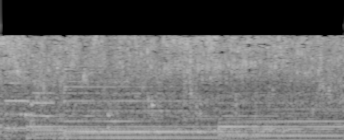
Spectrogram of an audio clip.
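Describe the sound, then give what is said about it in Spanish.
Tap water runs steadily for hand washing, a continuous loud gushing stream with no break and no voices. “Hola, ¿ya te lavaste las manos?”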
